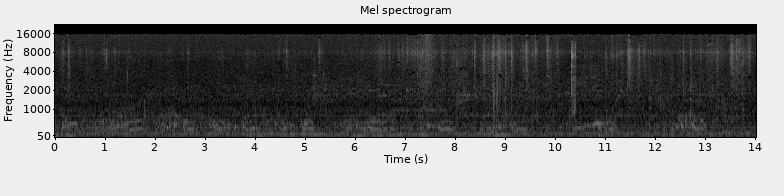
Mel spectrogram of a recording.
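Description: Highflyer breeder pigeons cooing steadily in a loft, a continuous layered chorus of low rolling coos from several birds close by, with faint chirps above and no talk.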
